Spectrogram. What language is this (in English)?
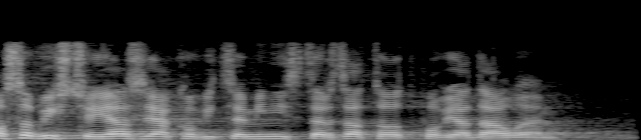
Polish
